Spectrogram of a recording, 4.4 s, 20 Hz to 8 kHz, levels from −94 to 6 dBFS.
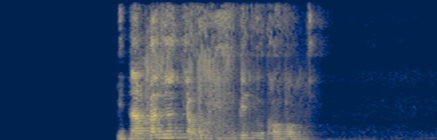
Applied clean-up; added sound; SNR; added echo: neural mask model DeepFilterNet 3.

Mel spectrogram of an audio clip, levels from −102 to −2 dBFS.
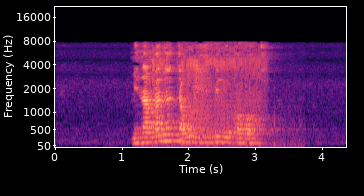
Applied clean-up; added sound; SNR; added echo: none; Fart; 5 dB; reverberation time 0.8 s.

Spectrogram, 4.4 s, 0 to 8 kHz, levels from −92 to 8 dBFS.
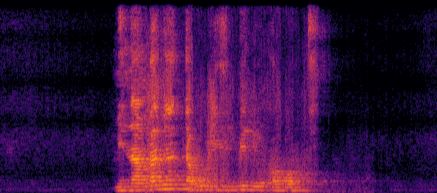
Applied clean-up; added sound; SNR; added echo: neural separator model SepFormer DNS4.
